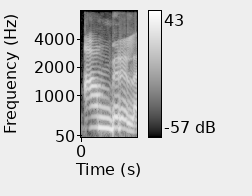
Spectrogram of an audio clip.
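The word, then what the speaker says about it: umbrella: ওইখানে বসাইতে পারবা এন যেমন আমব্রেলা ইউ এর উচ্চারণ যখন আর মতো হইতাছে তখন কিন্তু তুমি আবার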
